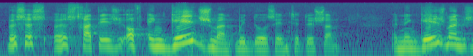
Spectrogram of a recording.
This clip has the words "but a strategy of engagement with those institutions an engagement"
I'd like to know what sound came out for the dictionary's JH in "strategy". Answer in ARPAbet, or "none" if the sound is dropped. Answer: ZH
